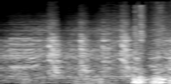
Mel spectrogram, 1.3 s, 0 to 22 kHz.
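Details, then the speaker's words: Motorcycle with an aftermarket Kawasaki Vulcan starter solenoid: the button gives 12 V but no click, yet jumpering across the solenoid brings a few cranking pulses and the engine starts, suggesting the solenoid isn't magnetizing. "there we go so I'm wondering if um it's just a bad solenoid since I'm able to jump it like that"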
